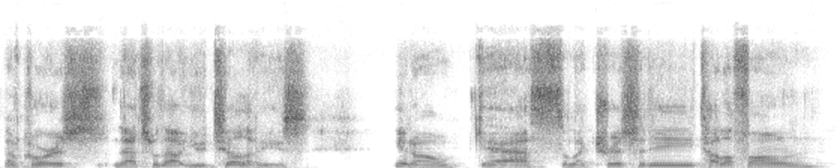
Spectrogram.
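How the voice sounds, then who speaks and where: Blustery American radio sitcom dad, husky. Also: male voice, a little high, animated, unhurried. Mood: needling. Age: middle-aged. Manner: pompous, mock-military speechifying, emphatic. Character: smug scheming family father, blustery and theatrical. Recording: old 1940s radio recording.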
